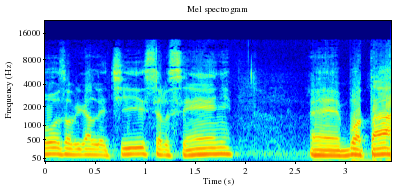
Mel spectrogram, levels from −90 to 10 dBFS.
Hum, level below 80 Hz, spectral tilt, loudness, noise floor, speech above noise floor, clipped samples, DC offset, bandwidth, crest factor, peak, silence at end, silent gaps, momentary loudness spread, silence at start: none; -48 dBFS; -6 dB/octave; -18 LUFS; -45 dBFS; 29 dB; under 0.1%; under 0.1%; 13.5 kHz; 10 dB; -6 dBFS; 0 s; none; 6 LU; 0 s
